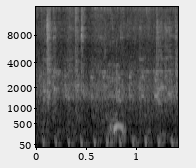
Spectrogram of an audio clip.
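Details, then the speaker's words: Honda Supremo 150 motorcycle after replacing the failed 6203 bearing and reboring because it was smoking and using oil: steady even idle, no scraping or grinding even with clutch pulled in; normal idle. "Okay na mga idol oh. Wala nang ingay. Kahit pisilin na yung clutch oh. Hindi na siya nag-iingay."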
